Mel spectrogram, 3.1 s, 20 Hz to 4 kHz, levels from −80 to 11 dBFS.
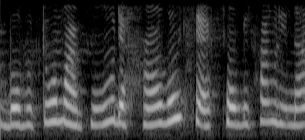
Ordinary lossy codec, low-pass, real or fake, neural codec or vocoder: Opus, 24 kbps; 3.6 kHz; fake; autoencoder, 22.05 kHz, a latent of 192 numbers a frame, VITS, trained on one speaker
